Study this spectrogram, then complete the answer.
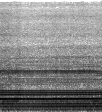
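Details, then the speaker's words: Honda Ruckus CVT after the sliding guide that was installed backwards following a valve adjustment was corrected: even, steady engine drone with no slipping or rattle; belt drive sounds better, normal. "that sounds better I think it sounds better"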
